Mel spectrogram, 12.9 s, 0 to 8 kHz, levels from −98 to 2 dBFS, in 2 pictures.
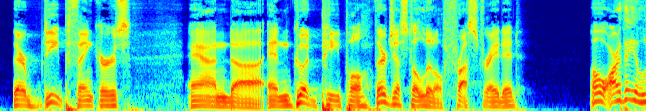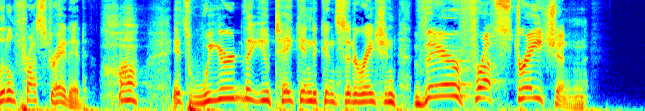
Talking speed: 135 wpm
